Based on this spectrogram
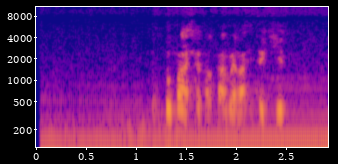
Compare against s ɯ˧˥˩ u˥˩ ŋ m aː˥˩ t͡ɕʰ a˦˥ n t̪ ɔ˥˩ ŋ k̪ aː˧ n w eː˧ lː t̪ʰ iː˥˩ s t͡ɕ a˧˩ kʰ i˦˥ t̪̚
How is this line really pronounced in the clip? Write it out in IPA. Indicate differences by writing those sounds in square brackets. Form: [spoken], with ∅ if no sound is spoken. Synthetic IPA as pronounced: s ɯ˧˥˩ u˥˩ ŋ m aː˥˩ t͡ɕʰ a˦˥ n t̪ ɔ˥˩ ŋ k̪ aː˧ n w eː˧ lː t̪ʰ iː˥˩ [∅] t͡ɕ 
